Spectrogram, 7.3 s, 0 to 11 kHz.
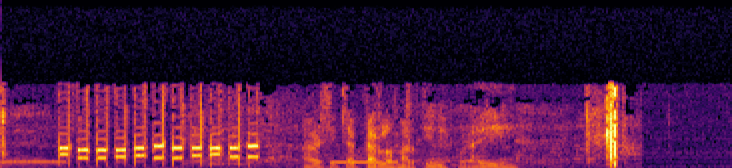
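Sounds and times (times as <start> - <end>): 
telephone keypad dialing tones: 0.0 - 2.6
speech: 3.2 - 5.3.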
